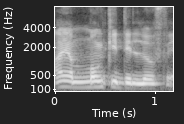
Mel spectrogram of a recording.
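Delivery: put-on Brazilian accent. Retelling a story with another speaker and voicing its character, Luffy with a Brazilian accent. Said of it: "He's got like the Brazilian accent".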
